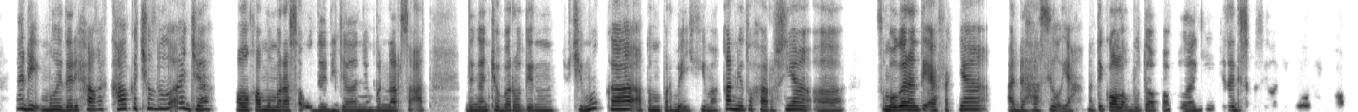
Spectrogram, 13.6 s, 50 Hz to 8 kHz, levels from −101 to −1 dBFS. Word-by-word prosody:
Tadi, 275 -6 +2
mulai 240 +1 +3
dari 240 +2 +2
hal-hal 290 +3 +2
kecil 340 -1 -2
dulu 320 +2 -1
aja. 275 -6 0 0.2
Kalau 240 -1 +4
kamu 230 0 +3
merasa 225 -1 +1
udah 210 -2 -3
di 200 - -3
jalan 205 0 -3
yang 200 - -4
benar 200 0 0
saat 215 +1 -5 0.4
dengan 210 0 -1
coba 205 -3 -1
rutin 205 -1 -3 0.2
cuci 225 - -4
muka 285 0 +5
atau 230 -1 -1
memperbaiki 210 0 -3
makan 265 +7 +4
itu 270 - -5
harusnya, 245 +4 +1
eee, 195 -1 -3 0.4
semoga 235 +1 +5
nanti 250 +2 +2
efeknya 255 +3 +1 0.2
ada 210 0 -2
hasil, 225 -1 -4
ya. 190 - -4
Nanti 225 +2 -4
kalau 215 -3 +5
butuh 200 0 -4
apa-apa 190 -1 -7
lagi, 215 +5 -9 0.2
kita 240 - -4
diskusi 450 - -13
lagi - - -22
boleh - - -12 0.2
kok. - - -13
230 Hz, 190 wpm, -21 LUFS, 205-265 Hz, 0.4 s, muka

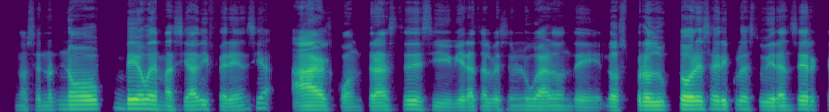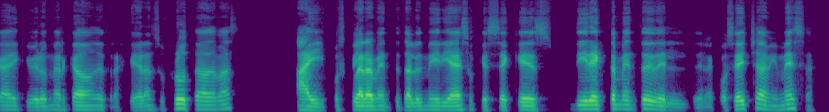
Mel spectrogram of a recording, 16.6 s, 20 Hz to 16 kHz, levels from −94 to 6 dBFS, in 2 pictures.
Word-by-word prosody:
no 115 -2 -16
sé, 110 +1 -13
no 120 +2 -10
no 140 +2 +1
veo 150 -1 +5
demasiada 125 -1 -1
diferencia 130 +4 -7 0.2
al 120 +1 +4
contraste 110 +3 -4
de 135 -2 +1
si 115 - -17
viviera 105 0 -4
tal 115 0 -8
vez 110 -1 -8
en 115 - -14
un 115 - -14
lugar 115 -1 -2
donde 110 -4 -8
los 110 -2 -3
productores 125 +2 +4
agrícolas 135 -1 -2
estuvieran 120 -1 -3
cerca 130 -1 -1
y 120 - -9
que 120 - -20
hubiera 110 +1 -2
un 115 - -15
mercado 120 0 -1
donde 120 -1 -9
trajeran 105 +3 -9
su 125 - -26
fruta 140 -1 +2
o - - -1
demás, 135 +4 -6 0.6
ahí, 110 -2 +3
pues 115 - -16
claramente 115 -1 +4
tal 115 -1 0
vez 110 +1 -4
me 115 0 -5
iría 115 0 +2
a - - +7
eso 115 - -8
que - - -8
sé - - -3
que 120 -1 +2
es 115 +1 -5 0.2
directamente 135 +1 +2
del 105 -5 -3
de 95 - -15
la 100 - -18
cosecha 135 +8 0
a - - -2
mi 120 - -12
mesa. 140 -5 -4
120 Hz, 200 wpm, -25 LUFS, 115-135 Hz, 0.6 s, a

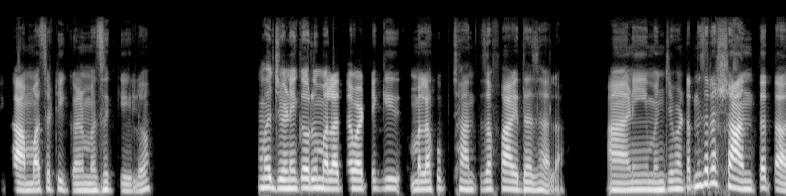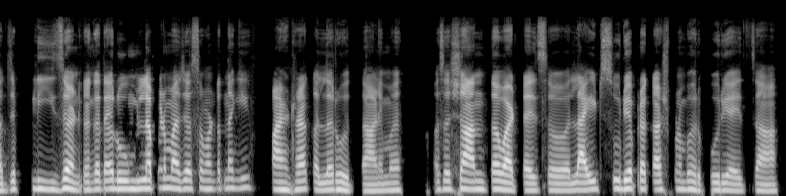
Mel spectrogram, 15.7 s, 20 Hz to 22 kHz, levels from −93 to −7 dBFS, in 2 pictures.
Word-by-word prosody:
कामाचं 140 +3 +3
ठिकाण 140 -4 -2
माझं 140 +3 +1
केलं. 135 +2 -3 1.1
मग 195 - +5
जेणेकरून 180 +1 +5
मला 170 -2 +7
तर 175 +1 -1
वाटते, 175 -1 +3
की 185 0 0
मला 160 +1 +3
खूप 185 -2 -7
छान 160 -2 +2
त्याचा 160 +2 -2
फायदा 160 -3 +4
झाला 150 0 -2 0.5
आणि 150 +1 +4
म्हणजे 155 +1 +2
म्हणतात 170 +2 0
ना, 230 - +3
जरा 275 +3 +3
शांतता. 185 - +4
जे 165 - -4
प्लिजंट 165 0 -2
कारण 155 0 -4
का 165 - -1
त्या 170 - 0
रूमला 170 +1 +1
पण 190 - -5
माझं 175 -1 0
असं 175 +1 -7
म्हणतात 170 +1 -7
ना, 185 - -5
की 185 +2 -9 0.2
पांढरा 160 0 -1
कलर 150 +1 -3
होता 135 -3 -4
आणि 130 +1 -4
मग 145 +1 -5 0.4
असं 165 +1 -5
शांत 165 -2 0
वाटायचं. 140 -3 -1
लाईट, 150 +2 0
सूर्यप्रकाशपण 170 -2 -3
भरपूर 150 -2 -5
यायचा 130 -2 -4
160 Hz, 175 wpm, -20 LUFS, 145-175 Hz, 1.1 s, मला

